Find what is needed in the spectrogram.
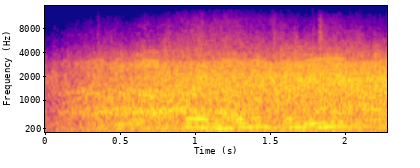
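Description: Loud, steady roar of warplane engines that swells up over the first half second and then holds, with a faint wavering drone underneath.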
